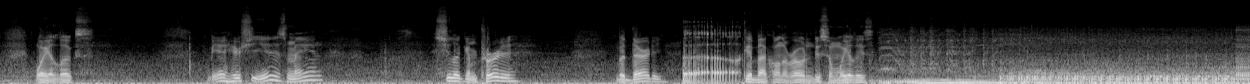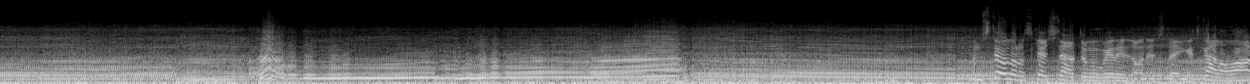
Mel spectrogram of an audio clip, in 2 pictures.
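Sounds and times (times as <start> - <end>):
motorcycle engine revving hard: 9.0 - 22.4.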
